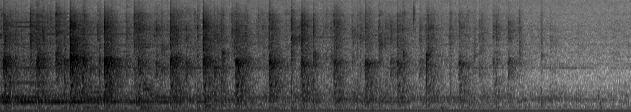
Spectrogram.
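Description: An audience claps in applause in a hall, slowly fading away.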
